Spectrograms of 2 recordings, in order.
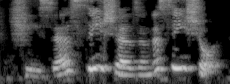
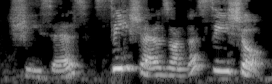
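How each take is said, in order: First: It is said at a fast pace. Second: It is said at a moderate pace.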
